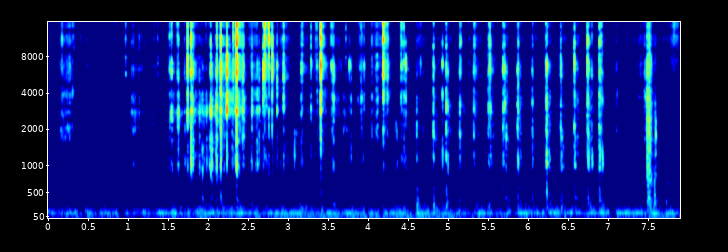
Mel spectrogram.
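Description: Faint crinkling clicks of a foil hardener pouch being squeezed and handled over a plastic paint tub. The clicks come thick and fast from about a second and a half in until just before the end.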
